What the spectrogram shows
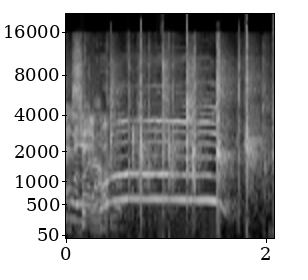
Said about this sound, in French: on peut l'applaudir hein, quand même, c'est un show.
